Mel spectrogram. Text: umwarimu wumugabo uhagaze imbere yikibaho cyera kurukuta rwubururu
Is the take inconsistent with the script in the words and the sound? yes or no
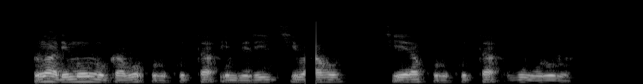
yes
